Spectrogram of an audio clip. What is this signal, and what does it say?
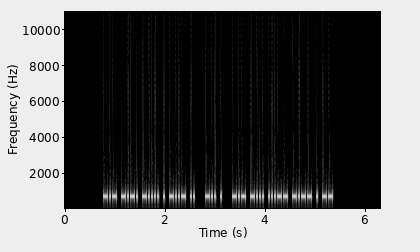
Morse code, heard as a keyed tone, about 40 wpm, 700 Hz. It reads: KC6EXI DE KB3YEM
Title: USA Callsign DE Callsign 40wpm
